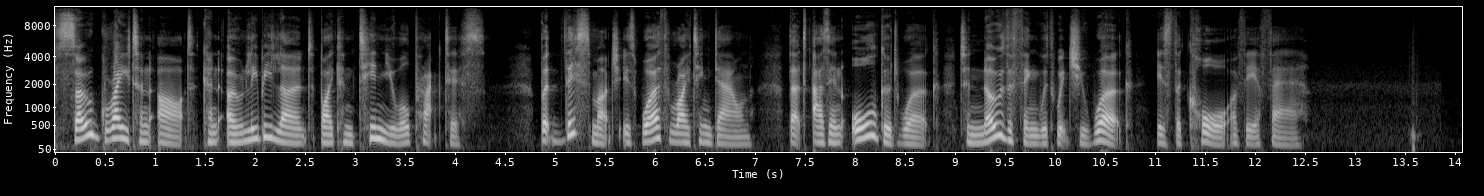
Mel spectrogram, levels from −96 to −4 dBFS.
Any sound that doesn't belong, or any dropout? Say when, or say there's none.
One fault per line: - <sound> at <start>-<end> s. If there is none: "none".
- whoosh at 13.5-13.7 s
